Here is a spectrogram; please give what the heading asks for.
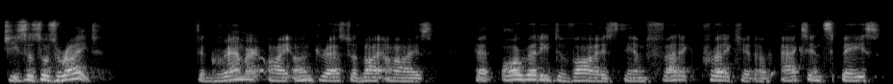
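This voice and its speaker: Slow, solemn man reading poetry, voice gravelly. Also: sits high, lo-fi sound. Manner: solemn, measured, deliberate phrasing. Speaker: poetry reader.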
